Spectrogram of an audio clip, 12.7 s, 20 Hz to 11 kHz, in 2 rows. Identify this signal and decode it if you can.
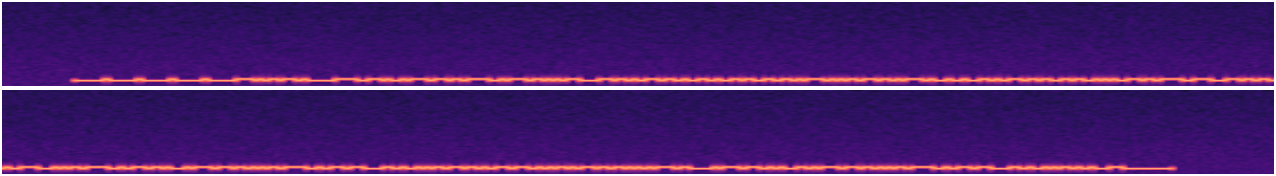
RTTY (45.45 baud, 170 Hz shift), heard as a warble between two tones, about 890 Hz centre. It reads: THE TERM APPLIES EQUALLY TO POSTAGE STAMPS AND REVENUE STAMPS.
